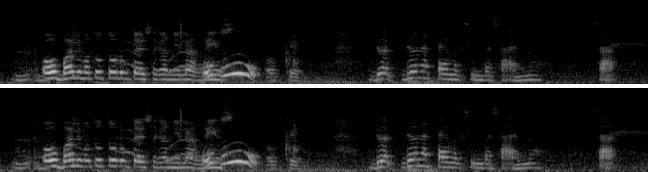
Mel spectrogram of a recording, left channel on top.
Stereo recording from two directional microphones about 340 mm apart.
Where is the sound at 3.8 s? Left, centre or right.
Centre.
